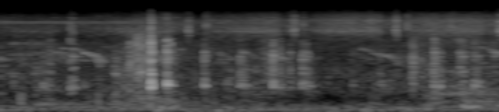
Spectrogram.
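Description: Birds chirping in a run of short calls, with a few sharp clicks, the loudest about three-quarters of a second in.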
